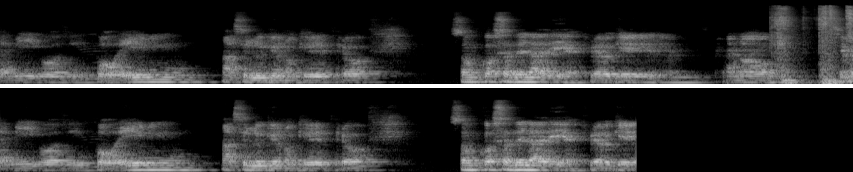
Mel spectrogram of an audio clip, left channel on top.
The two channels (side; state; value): right; drops out; at 6.4 s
